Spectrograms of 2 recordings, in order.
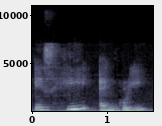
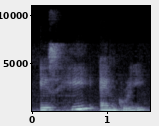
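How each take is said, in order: First: "Is he angry?" drawn out slowly, rising on "he"; slow model question. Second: Slow repeat. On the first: Teacher slowly models the question for the class. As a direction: spell it out slowly for learners. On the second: Teacher repeats the question slowly for students to copy. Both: Shown as a demonstration.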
